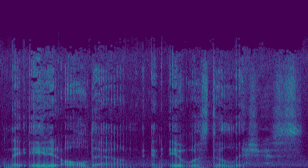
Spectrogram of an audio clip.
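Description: A male storyteller narrates a children's bedtime tale. His voice is low and very creaky, and it rises and falls dramatically as he tells it. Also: sing-song, normal speed, mellow, slight background noise. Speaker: storyteller, podcast host.

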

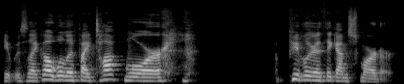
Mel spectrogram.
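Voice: mid-range voice, moderate pace, a bit bright. An interview host asking long, rambling questions with bits of laughter.

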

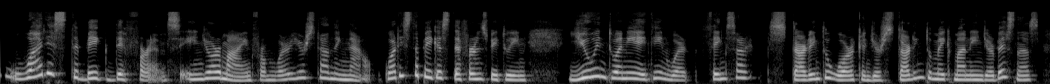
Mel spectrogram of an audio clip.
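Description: Venezuelan-accented woman host, kinda high voice, asks long rambling questions. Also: expressive, a little fast, darkish tone. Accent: Venezuelan Spanish. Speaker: podcast host. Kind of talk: conversational interview.

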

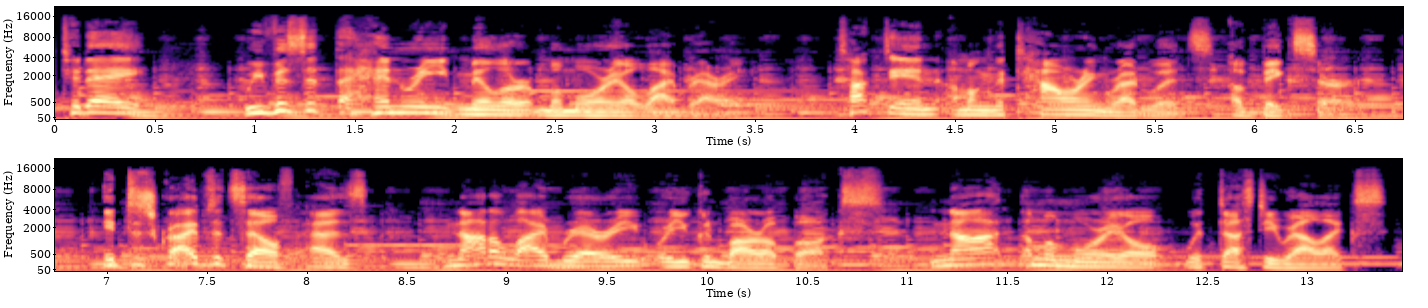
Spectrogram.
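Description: A man hosting and narrating a podcast, reading a script with playful, expressive emphasis. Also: medium pitch, normal speed, over loud music.

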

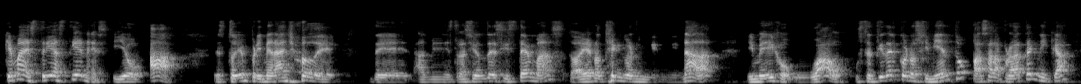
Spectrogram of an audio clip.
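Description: A man from Guatemala in his thirties, an interview guest telling his story in a quick, animated conversational way. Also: mid-range voice. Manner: animated, quick, jumps between anecdotes. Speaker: interview guest, tech founder.

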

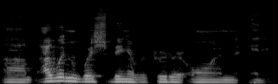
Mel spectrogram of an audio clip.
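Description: A man's voice: fairly low pitch, moderate pace, mellow. A man talking as a podcast co-host, blunt and matter-of-fact about his military service. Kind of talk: casual podcast chat.

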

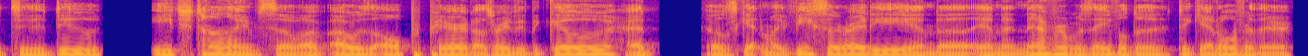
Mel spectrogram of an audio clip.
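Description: A man's voice: on the low side, a little mellow, no room sound. A man from the United States interviewing a guest in a friendly, chatty way, laughing easily. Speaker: interviewer, safety trainer. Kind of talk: conversational interview.

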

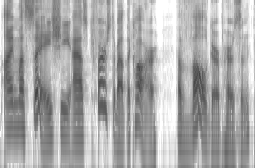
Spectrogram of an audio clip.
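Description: A man's voice: a little high, wildly swooping pitch, brisk, no room sound, clean studio sound, voice pushed up. A man voicing a haughty, bossy older wife in an audiobook, with an imperious, emphatic, self-important manner. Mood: scolding, self-important. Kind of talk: audiobook character voice.

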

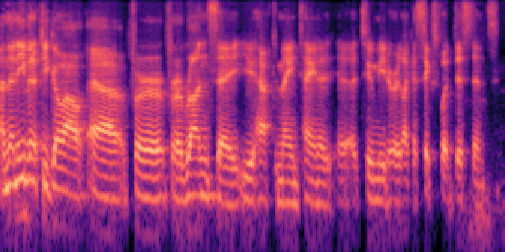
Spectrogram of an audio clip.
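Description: A man from Chicago, a guest coach, chatting in a relaxed way with many restarts and fillers. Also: deep voice, moderate pace, highs cut off. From United States, raised in Chicago. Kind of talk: casual interview chat.

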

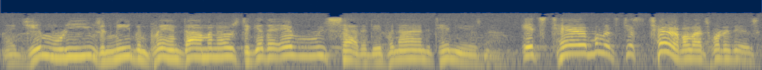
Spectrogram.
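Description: A talkative small-town druggist rambles on in a high, folksy voice. The old radio recording sounds dull and lo-fi. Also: male voice, very animated, a little fast, few pauses. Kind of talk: 1950s radio drama acting.

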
